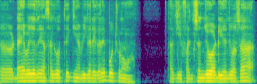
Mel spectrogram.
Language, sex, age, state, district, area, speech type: Sindhi, male, 30-45, Gujarat, Surat, urban, spontaneous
